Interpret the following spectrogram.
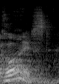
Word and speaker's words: Kleist: We have Jason Rose, and we've got Dylan Von Kleist, or Kleist, or however you want to pronounce it, which is Kleist. the right way.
